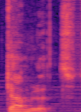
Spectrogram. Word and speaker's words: Kaamelott: Kaamelott, donc, avec 2 A pour rappeler les initiales d'Alexandre Astier, et 2 T pour qu'on les prononce et que cela nous évoque la camelote, qui est un objet de piètre qualité.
